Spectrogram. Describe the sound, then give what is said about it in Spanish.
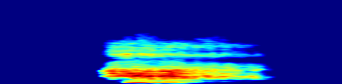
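A single deep meditation breath, heard as one soft, breathy exhale lasting under a second, faint and alone against silence. “un par de respiraciones profundas, intencionales, inhalando por la nariz, llevando el aire hasta el estómago y exhalando por la boca.”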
